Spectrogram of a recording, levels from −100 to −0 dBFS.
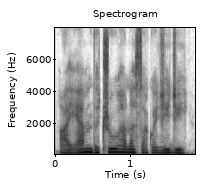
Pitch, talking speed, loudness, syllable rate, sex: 170 Hz, 225 wpm, -14 LUFS, 6.0 syllables/s, female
